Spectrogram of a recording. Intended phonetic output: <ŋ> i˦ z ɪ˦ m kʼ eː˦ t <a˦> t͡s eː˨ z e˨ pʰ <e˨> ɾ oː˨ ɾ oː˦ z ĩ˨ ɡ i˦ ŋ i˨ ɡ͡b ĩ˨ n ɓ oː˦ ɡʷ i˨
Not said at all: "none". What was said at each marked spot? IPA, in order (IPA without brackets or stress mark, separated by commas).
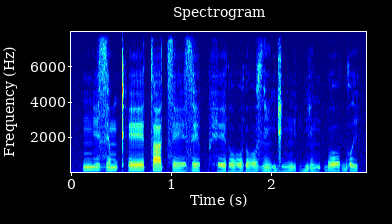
ŋ, a˦, e˨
